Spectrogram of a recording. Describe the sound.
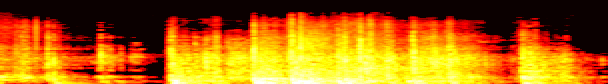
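A few dull thunks and thuds as a handgun is handed over and set down, each knock short and muffled, with quiet gaps between them.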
